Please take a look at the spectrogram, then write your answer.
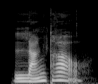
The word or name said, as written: langdrag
